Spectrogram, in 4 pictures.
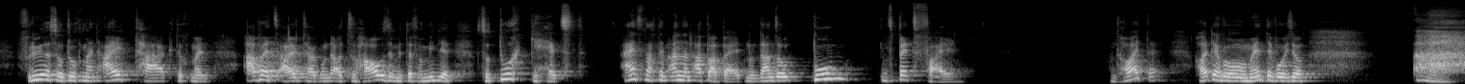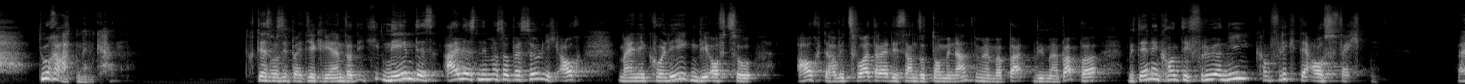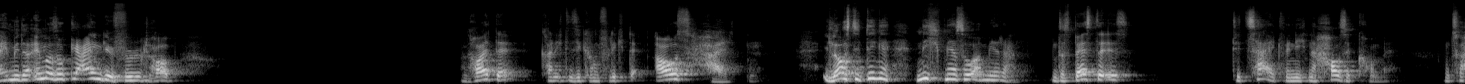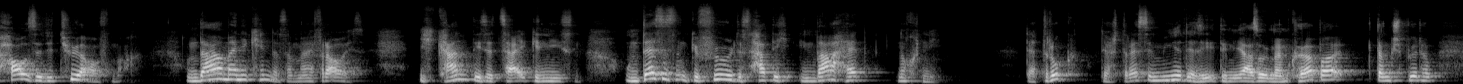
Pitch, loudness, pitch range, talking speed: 180 Hz, -18 LUFS, 155-220 Hz, 175 wpm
